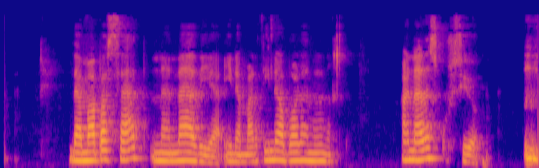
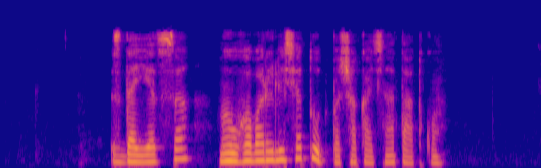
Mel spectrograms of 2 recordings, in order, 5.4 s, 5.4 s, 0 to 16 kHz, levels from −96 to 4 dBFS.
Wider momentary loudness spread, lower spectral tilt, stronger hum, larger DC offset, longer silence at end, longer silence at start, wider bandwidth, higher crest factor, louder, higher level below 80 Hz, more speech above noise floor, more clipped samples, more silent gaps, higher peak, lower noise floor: second, 9 LU vs 14 LU; about the same, -6 dB/octave vs -5 dB/octave; neither; neither; second, 0 s vs 1 s; second, 0.7 s vs 1.1 s; first, 11.5 kHz vs 8.2 kHz; about the same, 18 dB vs 18 dB; first, -22 LUFS vs -27 LUFS; about the same, -58 dBFS vs -62 dBFS; second, 40 dB vs 59 dB; neither; neither; first, -6 dBFS vs -10 dBFS; second, -62 dBFS vs -86 dBFS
